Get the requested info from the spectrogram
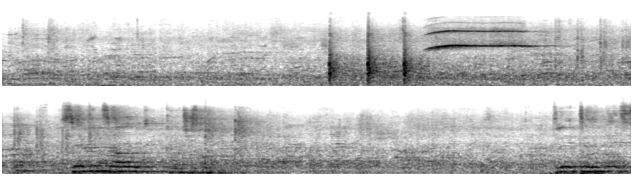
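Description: Two sharp knocks, then a single whistle blast of about a second that slides up briefly before holding steady, over the hubbub of a hall between rounds.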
